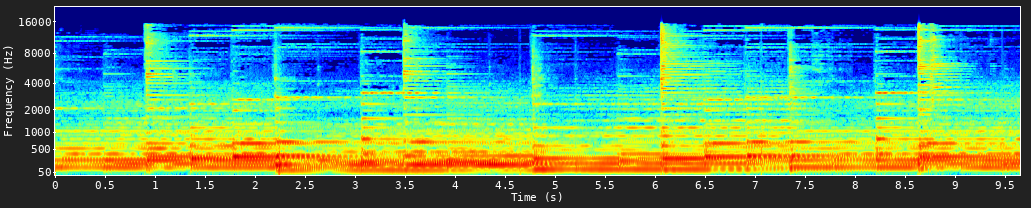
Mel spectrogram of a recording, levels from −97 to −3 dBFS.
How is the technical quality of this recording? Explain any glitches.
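There's one real problem here: a run of regular clicks from about 2.24 s to 9.47 s. Those are clock drift buffer slips, landing every 2.41 s, so four or so in all. The cause is likely two devices running on slightly mismatched clocks, off by several hundred parts per million. The buffer between them creeps out of step until about 70 samples get dropped or repeated at once. Each slip comes through as a short, evenly spaced click while sound is playing.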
